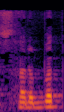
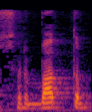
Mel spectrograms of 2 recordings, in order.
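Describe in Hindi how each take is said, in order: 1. t ध्वनि छोटी और हल्की होती है। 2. t ध्वनि देर तक और कसकर रोकी जाती है। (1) "ਨਹੀਂ ਕਹਿਣਾ" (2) "ਕਸ ਕੇ ਹੀ ਉਚਾਰਨ ਕਰਨਾ ਹੈ"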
